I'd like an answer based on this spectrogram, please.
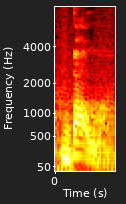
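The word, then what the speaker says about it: bough: শুরু করা যাক যেমন বাউ বাউ মানে হচ্ছে গাছের ডাল যেখানে জি এইচ টোটালি সাইলেন্ট অর্থাৎ অনুচ্চারিত তারপর ব্রাইট ব্রাইট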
